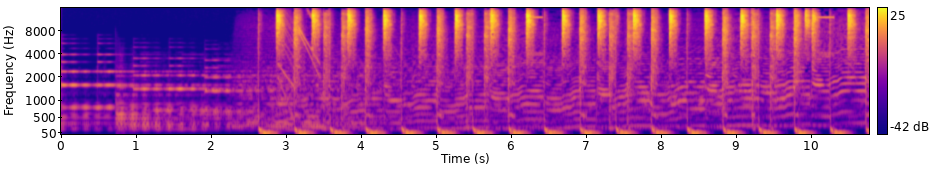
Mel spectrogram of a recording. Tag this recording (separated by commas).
Synthesizer, Electronic dance music, Music, Electronic music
